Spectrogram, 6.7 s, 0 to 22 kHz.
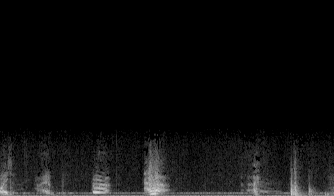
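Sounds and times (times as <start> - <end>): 
steady low hum: 0.0 - 6.6
speech: 0.1 - 1.3
man falling off a chair: 5.8 - 6.6.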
